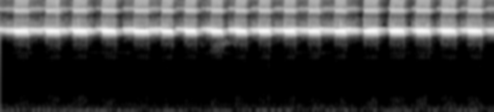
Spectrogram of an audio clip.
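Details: Shrill cricket chirps for repelling rats, loud and clean, pulsed about four times per second in a steady rhythm, each chirp ringing with a high overtone.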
